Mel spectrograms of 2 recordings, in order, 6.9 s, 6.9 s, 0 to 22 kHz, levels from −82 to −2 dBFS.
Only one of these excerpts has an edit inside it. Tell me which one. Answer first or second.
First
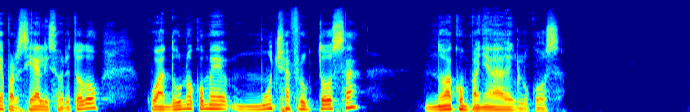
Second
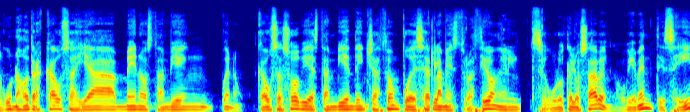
second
